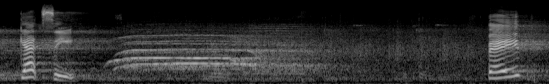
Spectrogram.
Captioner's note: audience claps and cheers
